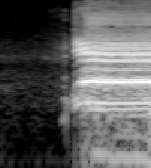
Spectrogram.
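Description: After a brief silence, a crowd bursts out in a loud, sustained cheering shout, a high whooping yell that holds steady to the end with no clear words.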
